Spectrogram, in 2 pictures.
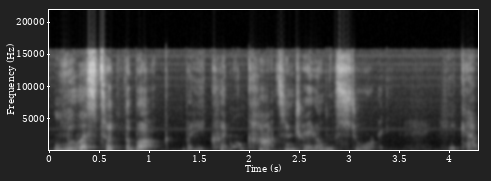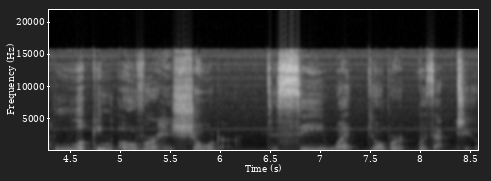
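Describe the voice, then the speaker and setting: Slow, animated woman reading to children. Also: mid-range voice, husky. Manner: expressive, checks understanding with questions to young listeners. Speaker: teacher reading a picture book aloud to children. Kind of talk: animated children's read-aloud with explanatory asides.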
